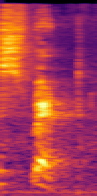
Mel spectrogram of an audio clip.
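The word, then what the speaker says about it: sweat: अब आप इसको EAT ईट नहीं बोलेंगे, यहाँ पे इसकी साउंड ए आ रही है, स्वेट.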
